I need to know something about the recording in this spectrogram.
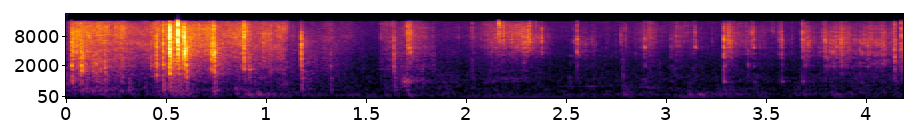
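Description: Small bits of paper patter into an envelope.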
